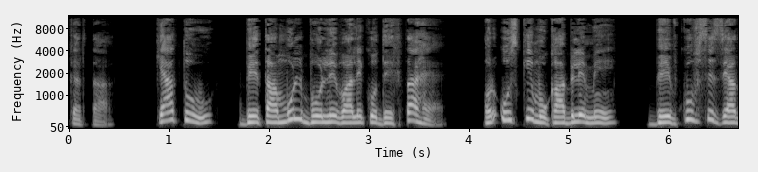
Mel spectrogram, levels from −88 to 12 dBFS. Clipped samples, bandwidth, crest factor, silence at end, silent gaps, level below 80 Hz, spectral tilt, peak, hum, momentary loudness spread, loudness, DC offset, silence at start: under 0.1%; 11.5 kHz; 16 dB; 0 s; 0.46-0.86 s, 1.49-1.66 s, 3.78-4.13 s, 5.52-5.75 s; -74 dBFS; -5.5 dB/octave; -4 dBFS; none; 11 LU; -20 LUFS; under 0.1%; 0.05 s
